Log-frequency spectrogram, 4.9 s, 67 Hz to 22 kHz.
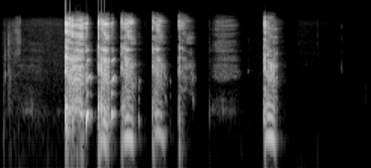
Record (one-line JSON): {"cough_length": "4.9 s", "cough_amplitude": 32531, "cough_signal_mean_std_ratio": 0.35, "survey_phase": "beta (2021-08-13 to 2022-03-07)", "age": "18-44", "gender": "Female", "wearing_mask": "No", "symptom_cough_any": true, "symptom_runny_or_blocked_nose": true, "symptom_shortness_of_breath": true, "symptom_sore_throat": true, "symptom_abdominal_pain": true, "symptom_fatigue": true, "symptom_fever_high_temperature": true, "symptom_headache": true, "symptom_change_to_sense_of_smell_or_taste": true, "symptom_loss_of_taste": true, "symptom_other": true, "symptom_onset": "5 days", "smoker_status": "Ex-smoker", "respiratory_condition_asthma": false, "respiratory_condition_other": false, "recruitment_source": "Test and Trace", "submission_delay": "2 days", "covid_test_result": "Positive", "covid_test_method": "RT-qPCR", "covid_ct_value": 17.9, "covid_ct_gene": "ORF1ab gene", "covid_ct_mean": 18.2, "covid_viral_load": "1000000 copies/ml", "covid_viral_load_category": "High viral load (>1M copies/ml)"}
